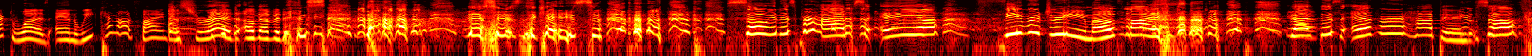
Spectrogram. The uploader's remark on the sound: Recorded Live at BRIC House.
